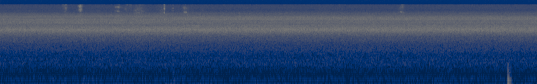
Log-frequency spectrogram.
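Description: Near silence: steady, faint microphone hiss of room tone.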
